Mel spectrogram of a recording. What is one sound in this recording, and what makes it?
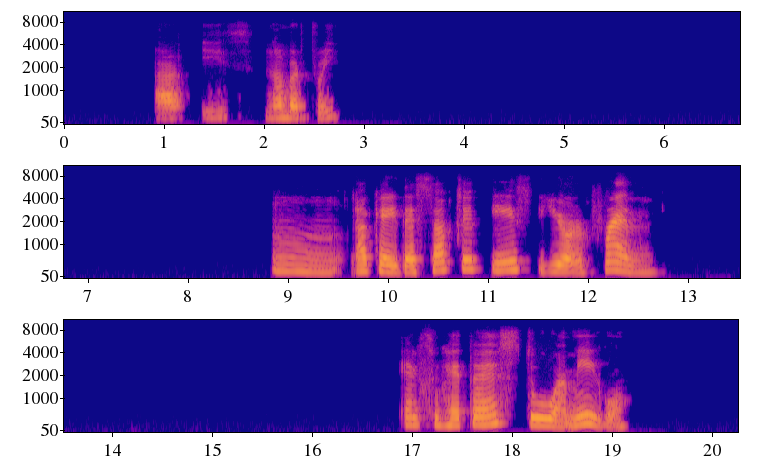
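A woman speaks calmly through an online call, in short bursts.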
